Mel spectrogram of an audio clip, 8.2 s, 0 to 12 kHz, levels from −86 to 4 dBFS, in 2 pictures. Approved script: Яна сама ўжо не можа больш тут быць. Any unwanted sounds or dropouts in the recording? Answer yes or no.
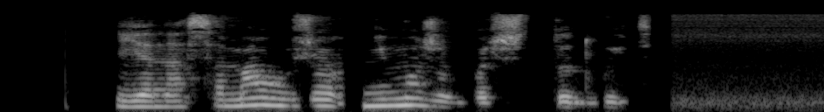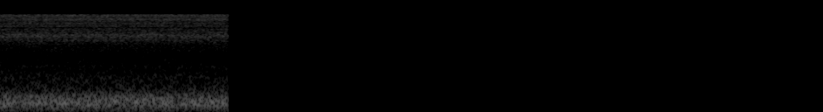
no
